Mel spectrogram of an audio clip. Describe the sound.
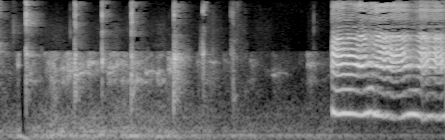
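A person imitates a horse as a sound for callers to guess: breathy, clicking noises give way to a loud, high, quavering whinny that rises suddenly at the end and holds with a shaky vibrato.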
